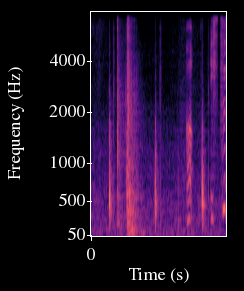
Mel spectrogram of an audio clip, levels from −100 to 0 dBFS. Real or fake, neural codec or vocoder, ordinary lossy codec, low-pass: fake; vocoder, 44.1 kHz, 128 mel bands, Pupu-Vocoder; none; 7.2 kHz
